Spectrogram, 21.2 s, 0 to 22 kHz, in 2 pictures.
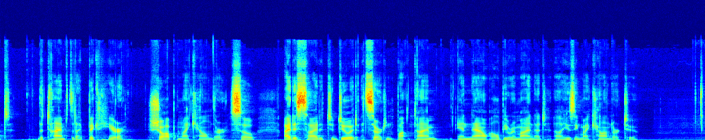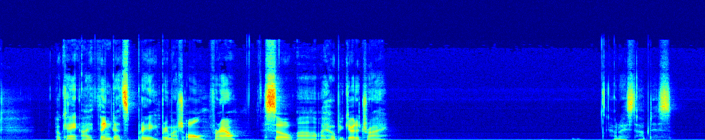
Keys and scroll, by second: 0.4 super+Tab, 1.9 super+Tab, 6.9 super+h.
